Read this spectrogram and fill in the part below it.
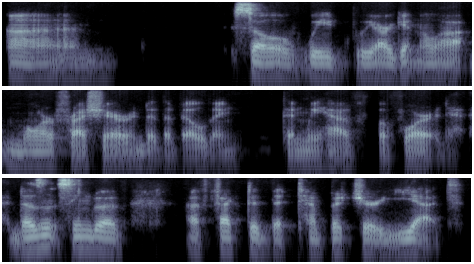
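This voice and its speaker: Gravelly low-voiced man on a call. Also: measured pace, no echo, muffled recording. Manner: relaxed, rambling with fillers. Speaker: school principal. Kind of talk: meeting report. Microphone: video call.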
